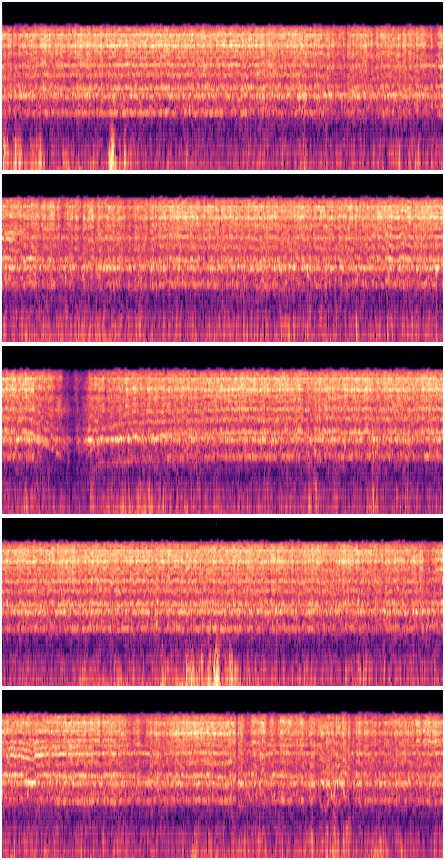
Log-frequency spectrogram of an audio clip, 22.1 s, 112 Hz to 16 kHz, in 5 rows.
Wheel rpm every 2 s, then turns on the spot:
160, 160, 160, 170, 130, 160, 160, 160, 160, 160, 160.
none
